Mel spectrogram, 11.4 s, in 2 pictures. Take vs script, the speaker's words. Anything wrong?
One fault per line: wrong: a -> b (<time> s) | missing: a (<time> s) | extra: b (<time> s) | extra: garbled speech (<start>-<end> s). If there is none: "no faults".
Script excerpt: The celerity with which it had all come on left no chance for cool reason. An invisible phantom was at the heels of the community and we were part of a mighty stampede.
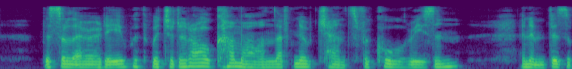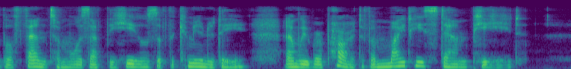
no faults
